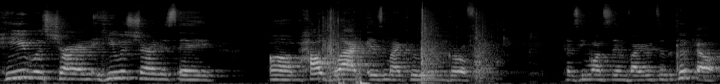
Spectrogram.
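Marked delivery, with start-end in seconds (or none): none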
